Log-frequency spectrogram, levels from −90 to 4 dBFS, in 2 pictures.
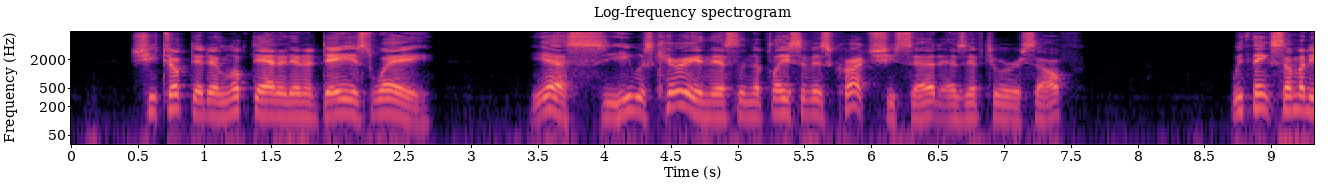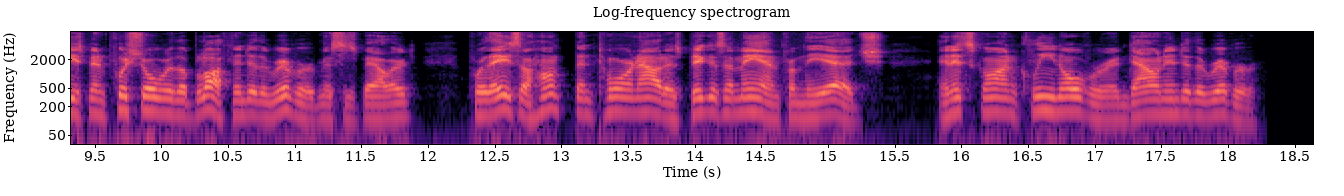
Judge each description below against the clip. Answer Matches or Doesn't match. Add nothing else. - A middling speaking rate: Doesn't match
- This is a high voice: Doesn't match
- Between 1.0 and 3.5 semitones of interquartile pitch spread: Doesn't match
